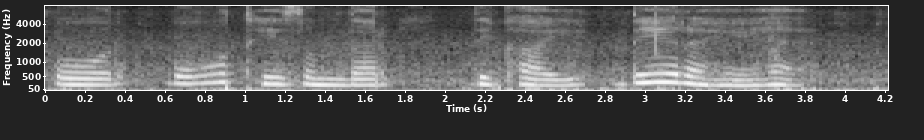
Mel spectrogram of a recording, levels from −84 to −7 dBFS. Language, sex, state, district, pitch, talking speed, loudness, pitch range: Hindi, female, Punjab, Fazilka, 225 Hz, 115 wpm, -17 LUFS, 205-250 Hz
